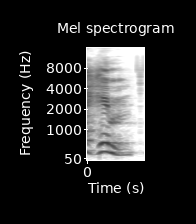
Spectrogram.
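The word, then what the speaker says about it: hymn: दोस्तों ये जो वर्ड है इसमें जो लास्ट वाला एन है ये बिल्कुल साइलेंट है, इसे जो है वो हिम नहीं करना है प्रोनाउंस, बल्कि हिम इस तरीके से आप जो है वो प्रोनाउंस करोगे, ठीक है। यानी कि इसे हिम बोला जाता है।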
